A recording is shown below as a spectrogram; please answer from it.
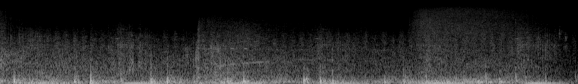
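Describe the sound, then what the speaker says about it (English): Constant gunfire and explosions from the video game Destiny, loud and dense with repeated sharp reports and booming blasts layered over a steady rumble, with no voices. "That's some shooting that you got there."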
